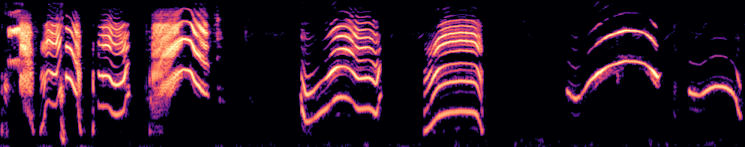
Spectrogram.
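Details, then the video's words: Parrot giving loud harmonic calls in separate bursts: an opening run of quick warbled notes, then drawn-out arched squawks about once a second, some rising and falling, on a quiet background. "parrot bird ki best languages and sweet sound"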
